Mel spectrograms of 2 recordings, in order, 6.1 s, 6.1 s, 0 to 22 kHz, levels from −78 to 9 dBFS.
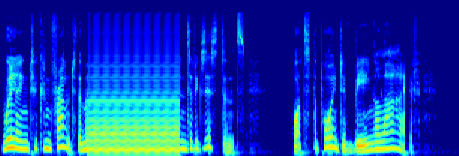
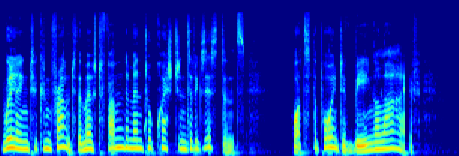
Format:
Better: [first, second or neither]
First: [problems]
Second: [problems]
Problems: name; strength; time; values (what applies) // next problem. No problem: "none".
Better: second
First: audio freezing; at 1 s for 1 s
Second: none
